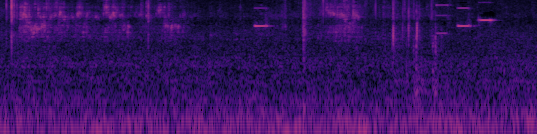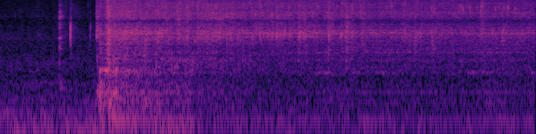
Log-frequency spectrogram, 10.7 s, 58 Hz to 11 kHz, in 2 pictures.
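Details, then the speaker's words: Indesit IWDE126 integrated washer dryer starting a standard wash: a few beeps, then steady rush of water as inlet fills normally. "And I can hear it filling up with water. See there, soap tray is a bit messy. I can hear it filling up, so the program has started."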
